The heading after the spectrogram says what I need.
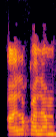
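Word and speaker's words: القلم: फिर हम क्या करेंगे ये वाले जो लेटर्स है ना इनसे जब भी कोई वर्ड शुरू होगा और उससे पहले अल लगा हुआ होगा ठीक है तो हम वो वाला लाम पढ़ेंगे ठीक है अल कलम पढ़ा हमने फिर कुर्सी का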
